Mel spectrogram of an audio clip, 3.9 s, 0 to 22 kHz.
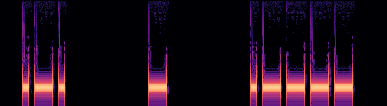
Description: Morse code, heard as a keyed tone, about 20 wpm, spaced as for 8 wpm, 690 Hz. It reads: RT1
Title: 159 Lesson 26e - Letter g - Three Characters 20wpm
